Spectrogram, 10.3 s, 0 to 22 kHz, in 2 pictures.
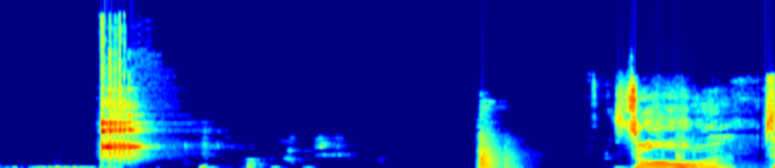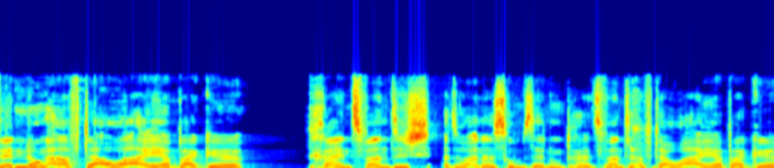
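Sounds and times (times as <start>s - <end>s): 
glasses clinking in a toast: 0.7s - 1.0s
speech: 4.1s - 10.3s.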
